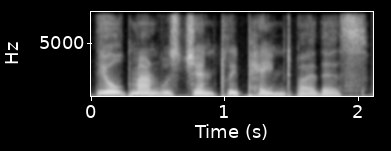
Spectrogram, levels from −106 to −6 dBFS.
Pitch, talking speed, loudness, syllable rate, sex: 200 Hz, 225 wpm, -19 LUFS, 5.1 syllables/s, female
